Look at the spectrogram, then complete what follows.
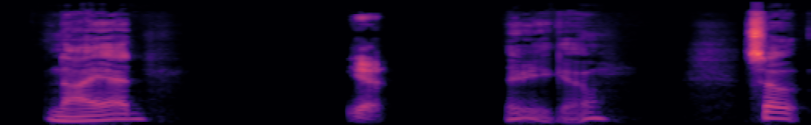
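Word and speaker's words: naiad: comes from the nymphs and the goddess like niad or I can't pronounce it but it's n a i a d niad.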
